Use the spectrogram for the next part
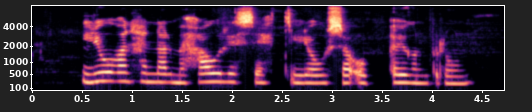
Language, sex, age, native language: Icelandic, female, 12, Icelandic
